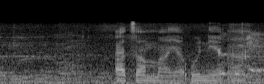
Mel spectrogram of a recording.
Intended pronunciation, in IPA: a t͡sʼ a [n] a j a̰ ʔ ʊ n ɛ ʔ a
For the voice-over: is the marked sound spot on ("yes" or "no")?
no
